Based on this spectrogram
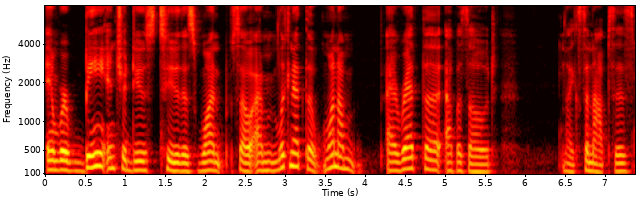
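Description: A woman speaks with an American accent. Her voice is very deep and low, with a dark, mellow tone. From US Midwest. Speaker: podcast host. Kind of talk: casual solo podcast monologue. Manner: casual, chatty, laughs often.

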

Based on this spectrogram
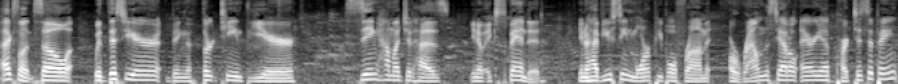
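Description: Over crowd noise in the background, a man talks at a moderate pace in a fairly high voice with ordinary pitch variation. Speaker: podcast host. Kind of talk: casual chat. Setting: on location, in person. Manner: laughs often.

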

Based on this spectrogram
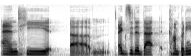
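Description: In a Midwestern American accent, a woman with a fairly low pitch speaks with fairly even intonation on a very clean recording with a silent background. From Iowa. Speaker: social media company founder. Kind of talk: radio interview. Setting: studio.

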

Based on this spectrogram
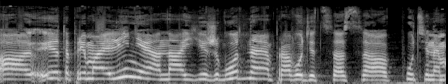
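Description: A woman speaks at a fairly slow pace in a fairly high pitch with ordinary pitch variation. It is an ordinary speaking voice. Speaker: radio host. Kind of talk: talk radio discussion. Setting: studio.

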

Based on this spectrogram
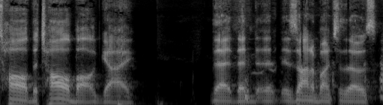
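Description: Against a silent background, a man speaks on a very clean recording. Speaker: podcast host. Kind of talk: casual live chat. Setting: live video stream.

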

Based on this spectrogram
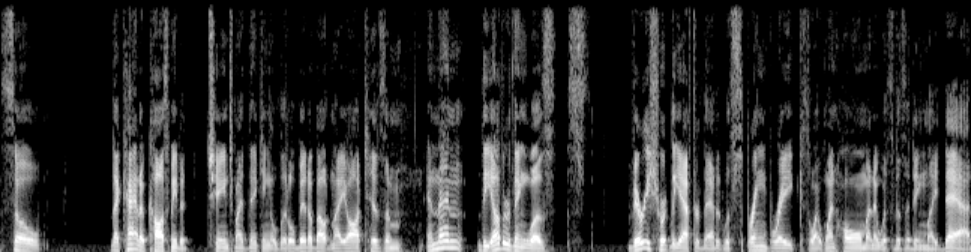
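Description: On a very clean recording with a silent background, a man speaks in a fairly low pitch with an American accent. His pace is moderate and his pitch varies in an ordinary way. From Minnesota, Twin Cities. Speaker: sportscaster and radio announcer. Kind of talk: casual interview chat.

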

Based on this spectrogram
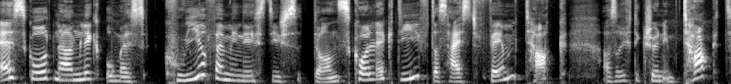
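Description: At a very slow pace, a woman speaks in a fairly high pitch with very wide pitch swings. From Basel, Switzerland. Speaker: radio host. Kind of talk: radio interview.

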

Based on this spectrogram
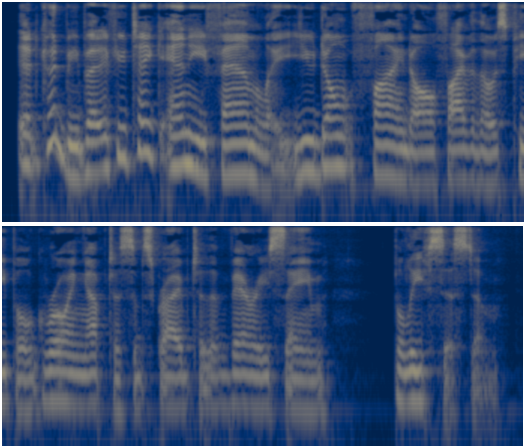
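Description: In a Canadian accent, a woman speaks at a fairly slow pace with a very deep, low pitch and ordinary pitch variation. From Alberta, Canada. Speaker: mother of the host. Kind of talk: casual chat.

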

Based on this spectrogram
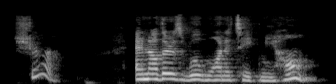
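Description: The delivery is at a fairly slow pace with ordinary pitch variation. The voice is somewhat breathy. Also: woman. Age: 50s. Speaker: life coach podcast host. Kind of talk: solo podcast monologue.

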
